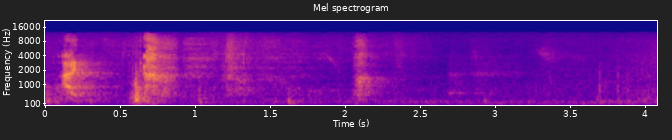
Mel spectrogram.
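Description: A dog barking three times, the barks short and spaced unevenly, the last one fainter.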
